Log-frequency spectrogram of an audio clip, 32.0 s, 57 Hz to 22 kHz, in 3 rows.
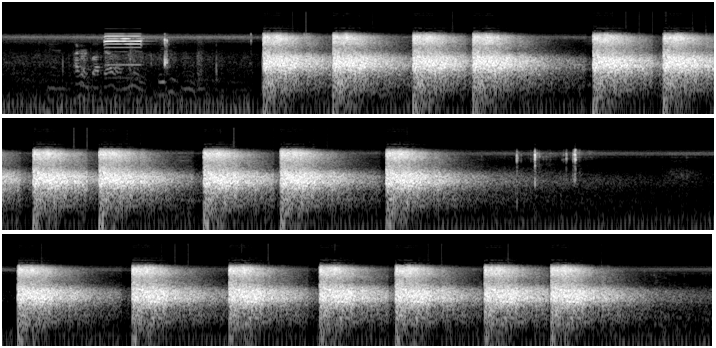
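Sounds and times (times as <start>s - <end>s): pistol shots echoing: 3.9s - 19.6s, 21.6s - 31.9s.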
